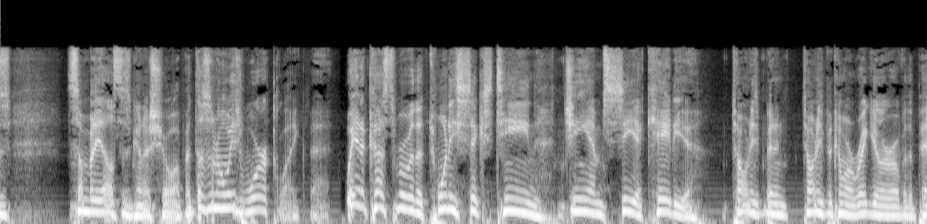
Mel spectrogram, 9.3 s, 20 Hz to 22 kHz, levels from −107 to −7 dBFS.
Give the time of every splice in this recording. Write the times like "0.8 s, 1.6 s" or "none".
3.4 s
